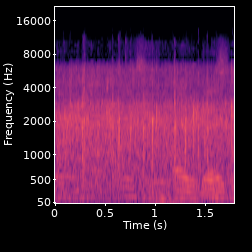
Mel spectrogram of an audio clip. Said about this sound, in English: That's a round of applause. That's enough for a round of applause.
